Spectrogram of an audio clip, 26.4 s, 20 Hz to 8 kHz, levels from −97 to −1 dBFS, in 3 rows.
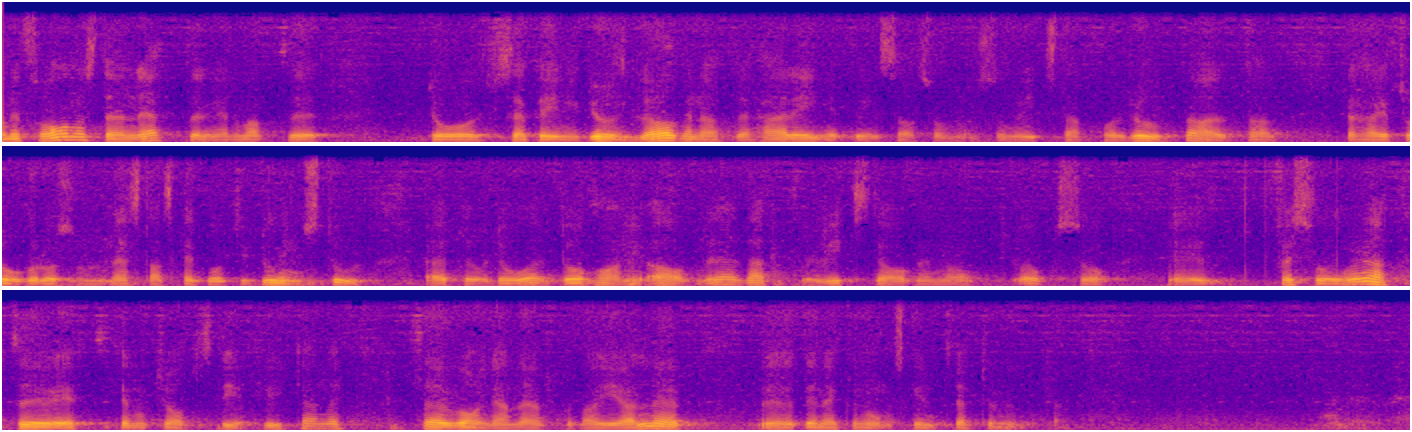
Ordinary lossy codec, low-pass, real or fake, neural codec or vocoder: none; 7.2 kHz; fake; codec, 24 kHz, 0.9 kbps, WavTokenizer, medium speech release version 2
